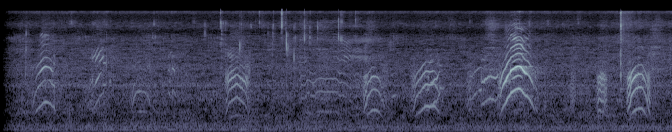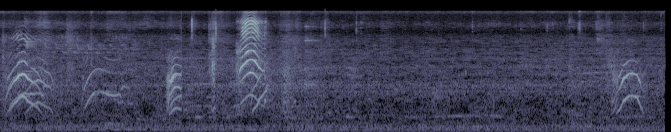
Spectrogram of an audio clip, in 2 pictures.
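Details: Newborn baby kittens fighting, giving many short high mews with arched harmonics, some overlapping, spaced irregularly about every half to one second over a steady low hum.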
